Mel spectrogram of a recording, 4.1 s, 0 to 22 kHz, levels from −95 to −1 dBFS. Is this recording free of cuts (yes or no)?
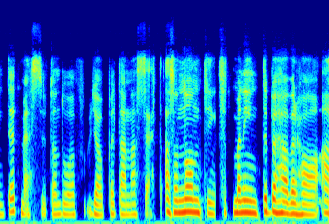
no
